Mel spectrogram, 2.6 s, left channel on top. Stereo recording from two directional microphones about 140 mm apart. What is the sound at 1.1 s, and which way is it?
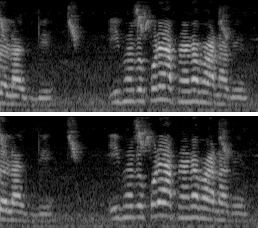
Speech, 25° right (ahead or behind).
